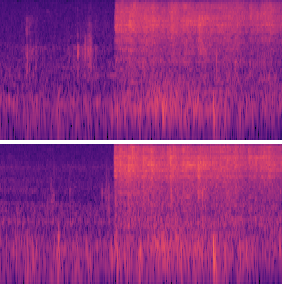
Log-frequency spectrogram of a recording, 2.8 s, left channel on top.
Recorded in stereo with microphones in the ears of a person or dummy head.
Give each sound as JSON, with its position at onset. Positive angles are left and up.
{"t": 1.1, "sound": "crumpling", "side_deg": -75, "distance_m": 3.5}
